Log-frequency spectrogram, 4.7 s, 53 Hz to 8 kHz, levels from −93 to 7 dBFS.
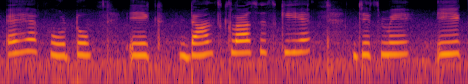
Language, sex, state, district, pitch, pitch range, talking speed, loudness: Hindi, female, Chhattisgarh, Balrampur, 315 Hz, 300-350 Hz, 115 wpm, -24 LUFS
